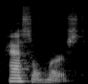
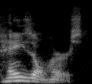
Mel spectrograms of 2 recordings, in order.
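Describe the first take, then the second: First: The name begins with a sound like 'hassle'. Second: The name begins with a sound like 'hazel'. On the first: The speaker calls it wrong. "What was I saying?" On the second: The speaker calls it right. "It's Hazelhurst"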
